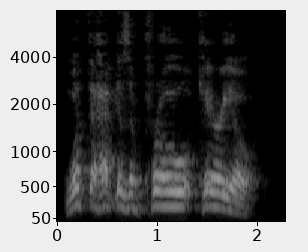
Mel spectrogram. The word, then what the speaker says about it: prokaryote: nucleus what is a pro cario come on give me something keegan reagan cameron francis anybody in that group pro rhymes with no no because they have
